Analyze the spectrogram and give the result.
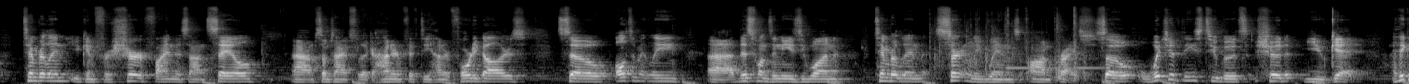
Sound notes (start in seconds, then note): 9.2 audience claps; 9.3 counter chimes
